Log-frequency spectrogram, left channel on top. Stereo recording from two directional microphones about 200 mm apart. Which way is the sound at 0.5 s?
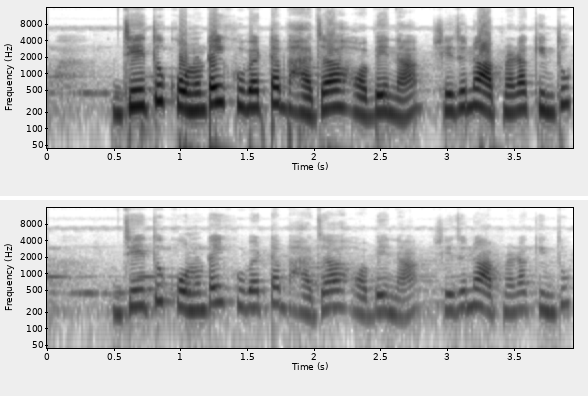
45° left (ahead or behind).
